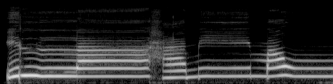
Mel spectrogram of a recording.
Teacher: la yang bertasdid langsung ditekan ditahan dua harakat kemudian la kita baca panjang dua harakat karena di depannya terdapat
